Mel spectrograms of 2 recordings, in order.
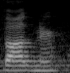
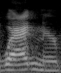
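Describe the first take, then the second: First: The name is said with a German pronunciation. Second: The name is said with an English pronunciation. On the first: This is how the name was originally said. "they have like German history in their family, and it would have at one point been pronounced Wagner" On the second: This is how the family's name was said locally. "we pronounced it Wagner"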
